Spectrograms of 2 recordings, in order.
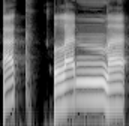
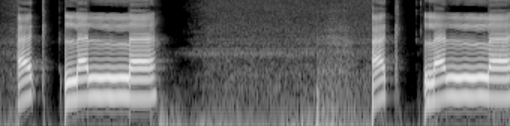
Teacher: bukan bukan dibaca ak Lan la tapi ak Lala ak Lala Jadi n-nya udah enggak ada karena sudah dileburkan ke mana sudah dileburkan ke huruf lamnya · Jadi n-nya udah nggak ada karena sudah dileburkan · Leburkan bunyi an di sini ke bunyi berikutnya yaitu lam lagi. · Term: idgam bilaguna, idgham bila gunnah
